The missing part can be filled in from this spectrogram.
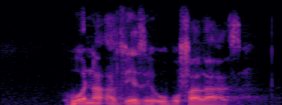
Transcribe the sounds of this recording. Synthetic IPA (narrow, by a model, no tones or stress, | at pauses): ɓɔnaʔavɛzɛʔuɓufak̬aːz̥i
